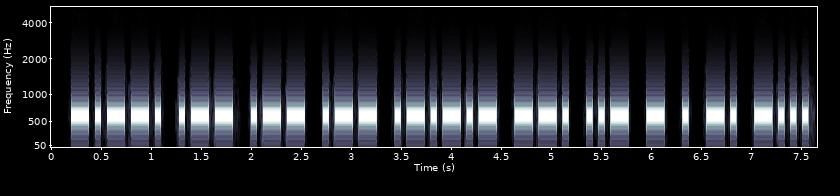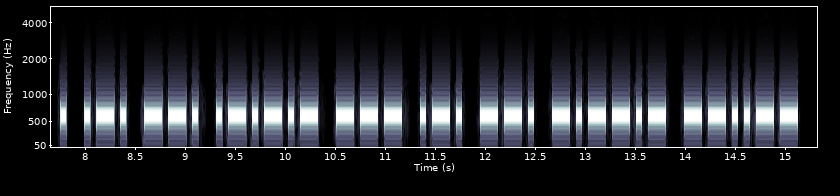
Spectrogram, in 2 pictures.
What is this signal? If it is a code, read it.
Morse code, heard as a keyed tone, about 20 wpm, 600 Hz. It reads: <KN>WWW.GUTENBERG.ORG),
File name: cw-books / winnie-the-pooh / winnie-20wpm-page-0116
